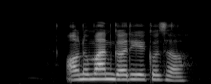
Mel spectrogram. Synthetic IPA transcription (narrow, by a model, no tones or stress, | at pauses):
ʌnumanɡʌɾiekot͡sʰʌ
